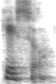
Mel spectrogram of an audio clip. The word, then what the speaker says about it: queso: other one is that the U is pronounced after the queue in English like question but it's not pronounced in Spanish queso it's um so you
